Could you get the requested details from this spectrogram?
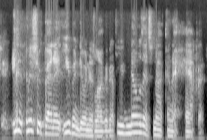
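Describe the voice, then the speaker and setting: A stern middle-aged male judge delivers measured, emphatic rulings from the bench. His voice sits a little high for a man. It comes through as a courtroom recording picked up by a bench microphone. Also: sing-song, warm tone, highs cut off. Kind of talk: courtroom proceedings.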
